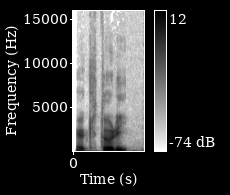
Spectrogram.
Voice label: "yakitori", Japanese

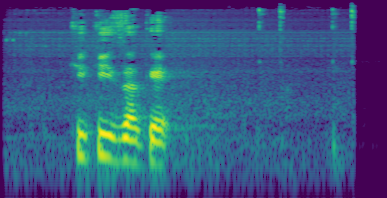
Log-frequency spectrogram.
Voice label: "kikizake", Japanese

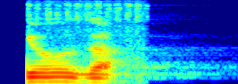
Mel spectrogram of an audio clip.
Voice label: "gyouza", Japanese

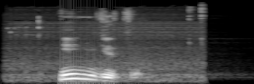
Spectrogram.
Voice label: "ninjutsu", Japanese

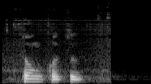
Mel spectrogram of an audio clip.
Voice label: "tonkotsu", Japanese

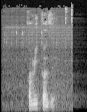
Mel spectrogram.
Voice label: "kamikaze", Japanese

